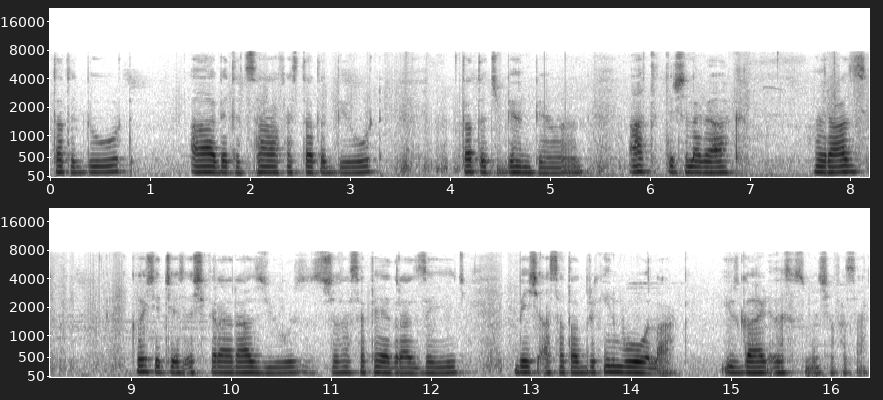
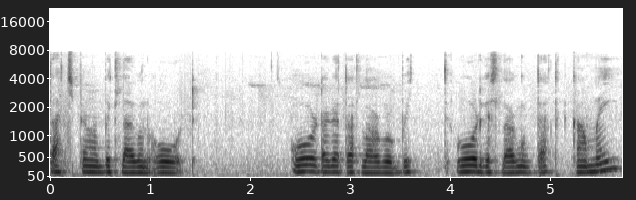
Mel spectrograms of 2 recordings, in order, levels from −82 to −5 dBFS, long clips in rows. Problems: constant background noise, background conversations at intervals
